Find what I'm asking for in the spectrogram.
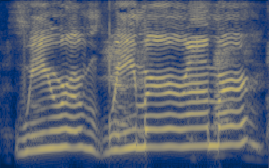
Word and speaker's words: Weimaraner: I'm thinking of a specific breed, but I cannot pronounce the name. Wyramanner? Weimaraner? It's that one.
